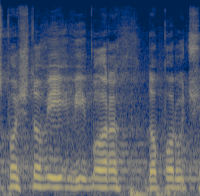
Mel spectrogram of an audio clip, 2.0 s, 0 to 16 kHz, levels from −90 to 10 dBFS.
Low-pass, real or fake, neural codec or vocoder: 14.4 kHz; fake; vocoder, 44.1 kHz, 128 mel bands, Pupu-Vocoder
